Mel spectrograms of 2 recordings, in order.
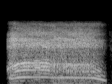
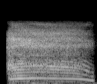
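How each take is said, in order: No difference in how they are said.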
